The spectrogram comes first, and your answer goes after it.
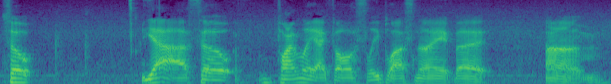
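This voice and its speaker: A middle-aged man sits outside and chats into his vlog, rambling with many "like"s and restarts. He is sick, with a cough and a fading voice, yet his tone stays bright and forceful. Faint background noise sits under the talk. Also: on the low side, slow pace. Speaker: vlogger. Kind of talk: casual vlog chat. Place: sitting outdoors.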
